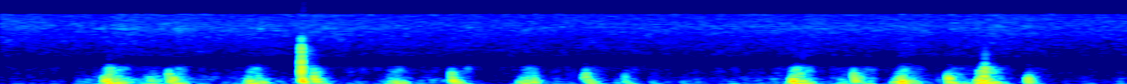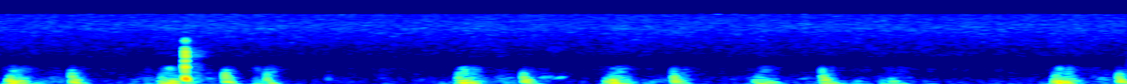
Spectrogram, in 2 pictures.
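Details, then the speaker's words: Grandmother with familial mitral valve prolapse, heard at the apex: irregular rhythm with frequent premature beats, mid-systolic click or clicks, and a soft late systolic murmur. "note that she has frequent premature beads she has a click or clicks around mid sisterly and a late apical systolic merma"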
